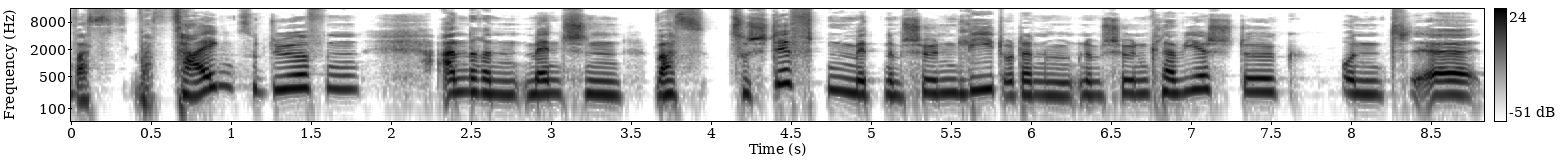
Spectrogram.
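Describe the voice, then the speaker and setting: A woman's voice: mid-range voice, no echo, clean studio sound. A cheerful woman from Hesse, a guest on an interview podcast, telling her story casually and laughing readily. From Hesse, Germany.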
